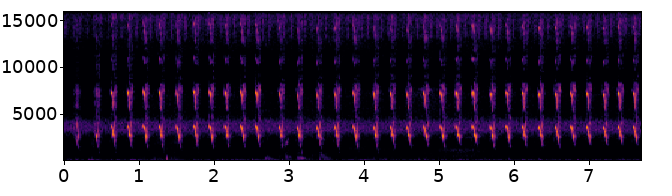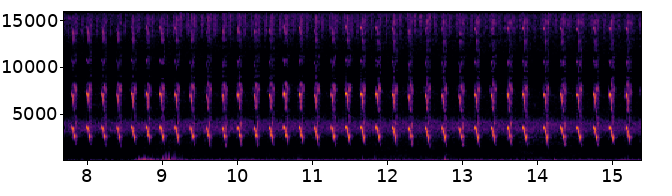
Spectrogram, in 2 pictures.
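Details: A pregnant white female guinea pig chirps just before feeding, giving a long run of high, thin, bird-like chirps evenly spaced at a quick, steady pace, with a brief low thump and faint rustling midway.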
